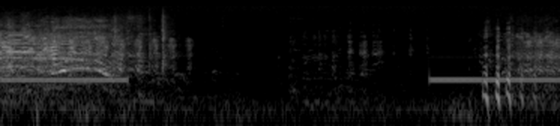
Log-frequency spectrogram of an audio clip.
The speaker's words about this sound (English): Oh, my phone is ringing.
